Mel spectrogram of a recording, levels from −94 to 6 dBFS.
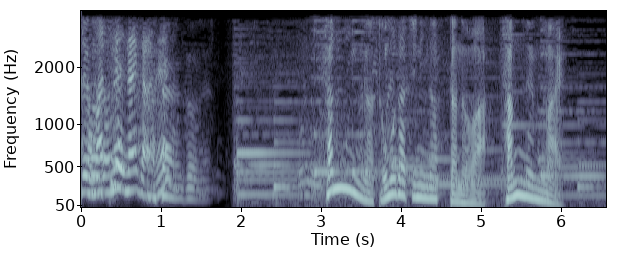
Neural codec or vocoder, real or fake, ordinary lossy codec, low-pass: none; real; AAC, 24 kbps; 3.6 kHz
